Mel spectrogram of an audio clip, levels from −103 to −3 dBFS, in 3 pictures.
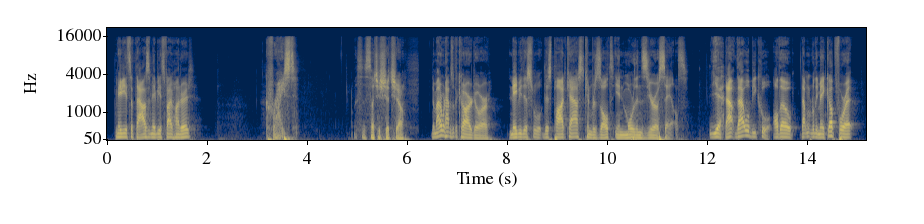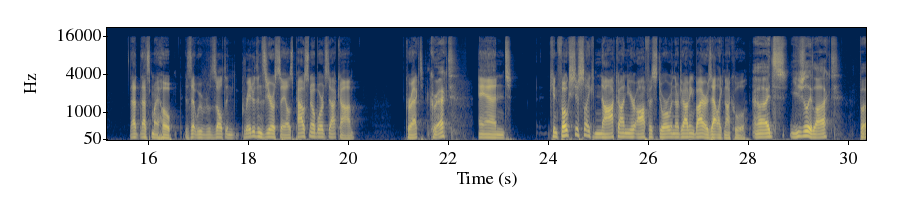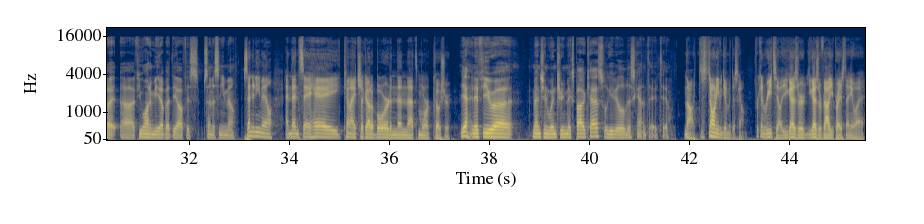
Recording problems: uneven, jittery; strongly; from 6.5 to 43 s

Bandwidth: 15.5 kHz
